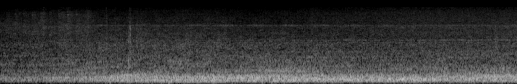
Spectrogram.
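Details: Audi A4 B7 after an oil change: engine settles to idle with a rough, loosely regular knock near three per second under the running noise; source unclear. Engine knocking noise.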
